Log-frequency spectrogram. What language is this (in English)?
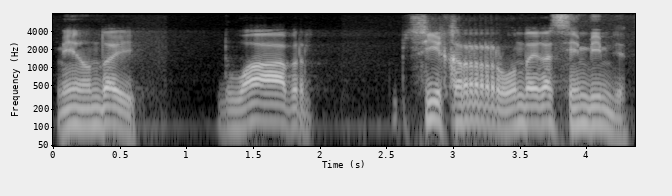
Kazakh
